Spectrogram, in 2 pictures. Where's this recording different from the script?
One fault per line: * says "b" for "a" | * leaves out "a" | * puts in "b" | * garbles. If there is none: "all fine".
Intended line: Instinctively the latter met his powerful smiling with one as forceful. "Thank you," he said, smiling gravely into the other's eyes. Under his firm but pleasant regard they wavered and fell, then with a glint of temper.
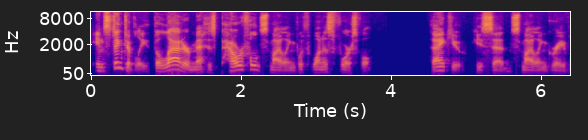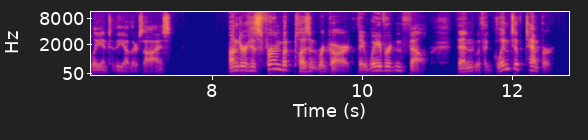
all fine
